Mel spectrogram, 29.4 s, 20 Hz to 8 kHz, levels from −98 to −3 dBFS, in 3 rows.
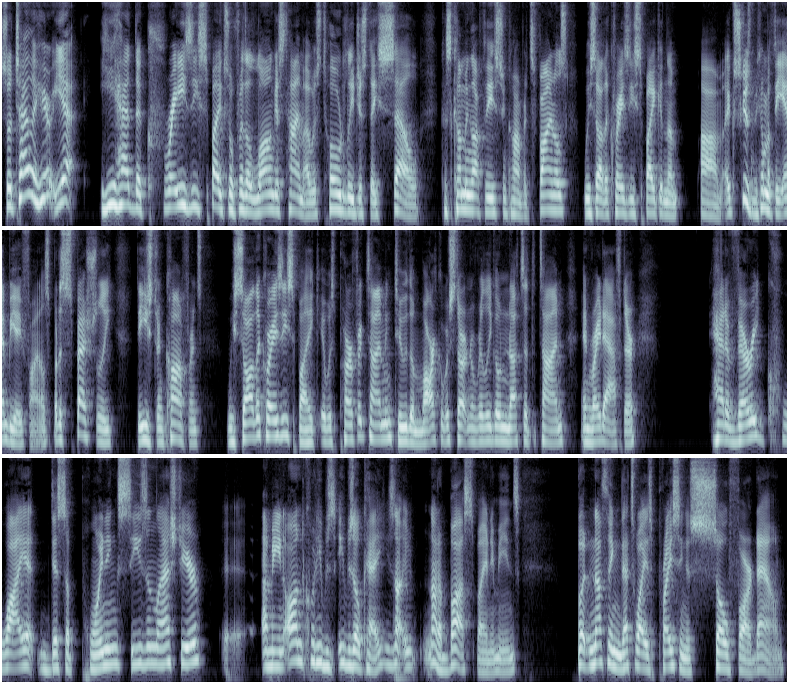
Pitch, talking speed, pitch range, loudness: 150 Hz, 215 wpm, 130-175 Hz, -20 LUFS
